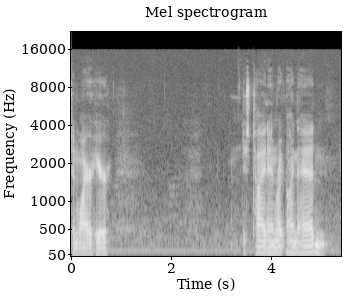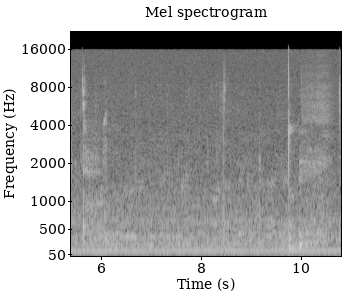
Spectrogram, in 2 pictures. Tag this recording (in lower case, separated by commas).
speech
